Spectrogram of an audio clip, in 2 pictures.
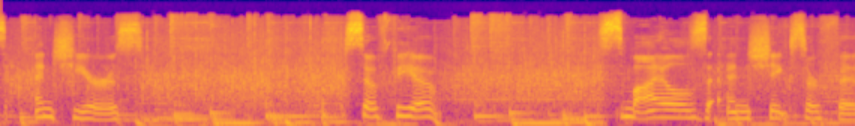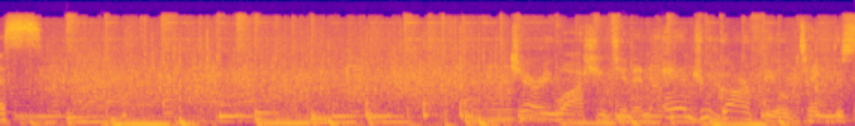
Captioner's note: applause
